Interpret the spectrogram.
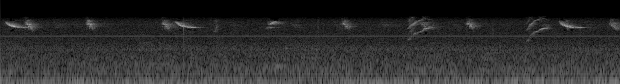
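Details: Recovered yellow-legged gull chicks in a home a few days after arrival: a run of sharp high peeps and short downward-sliding whistles, spaced roughly every half second to second, faint background hum.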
